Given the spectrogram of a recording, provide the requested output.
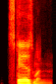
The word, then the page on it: steersman: British English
